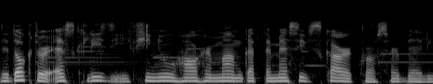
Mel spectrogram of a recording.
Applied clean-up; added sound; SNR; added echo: none; none; none; none.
